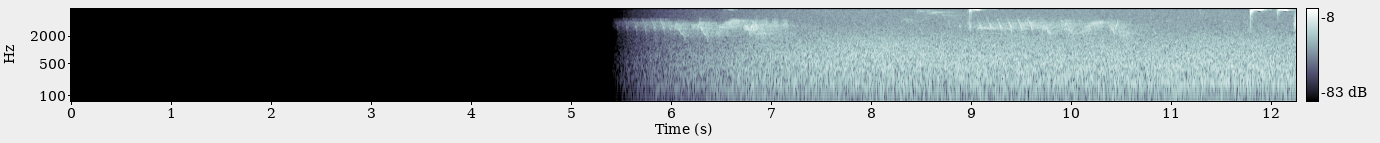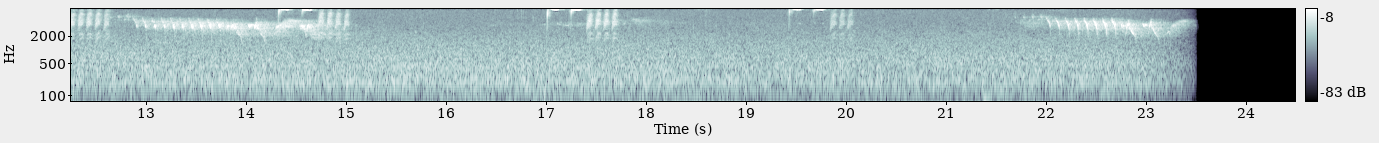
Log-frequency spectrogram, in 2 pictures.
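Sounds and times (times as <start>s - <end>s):
forest birds at Devils Tower: 5.6s - 23.5s.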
